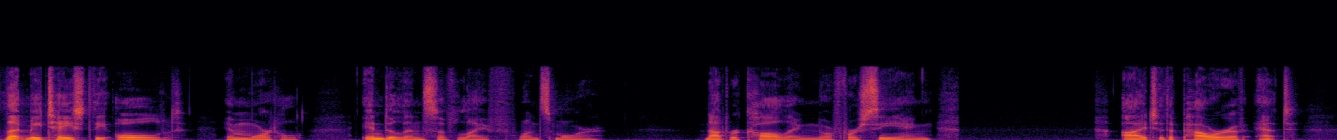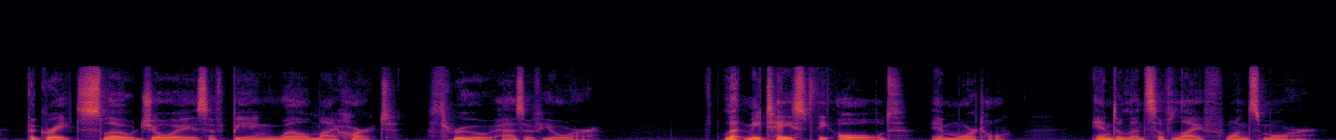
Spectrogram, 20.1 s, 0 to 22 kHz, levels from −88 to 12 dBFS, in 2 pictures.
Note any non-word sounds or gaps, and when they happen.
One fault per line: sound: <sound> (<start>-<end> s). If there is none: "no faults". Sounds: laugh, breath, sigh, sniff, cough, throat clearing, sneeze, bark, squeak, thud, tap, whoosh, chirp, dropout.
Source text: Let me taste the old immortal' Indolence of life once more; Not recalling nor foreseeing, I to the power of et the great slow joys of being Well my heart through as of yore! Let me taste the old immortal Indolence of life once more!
no faults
